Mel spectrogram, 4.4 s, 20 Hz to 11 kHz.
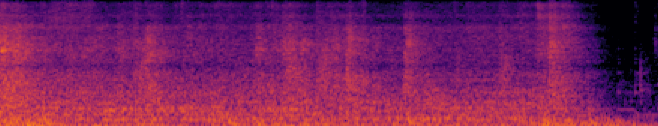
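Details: Chamberlain 995 XD5 screw-drive garage door opener after its inner slide was replaced and the down limit adjusted by one turn. A steady, smooth low drone as the door runs down and stops cleanly, which is normal operation.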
